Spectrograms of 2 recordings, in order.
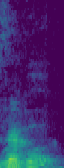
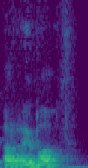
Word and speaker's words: Rabat: How do you say that? Yeah. Am I saying it right? Rabat. – Is Rabat. – That, now, is that, tell me about the culture there real quick. – In Arabic, you said Arrebat.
